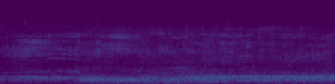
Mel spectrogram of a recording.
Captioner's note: camels groaning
